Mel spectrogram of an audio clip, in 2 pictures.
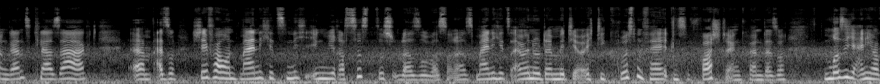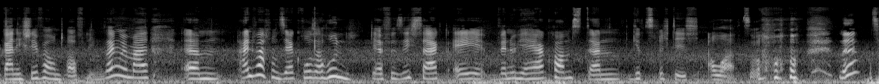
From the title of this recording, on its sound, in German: live aus der Natur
